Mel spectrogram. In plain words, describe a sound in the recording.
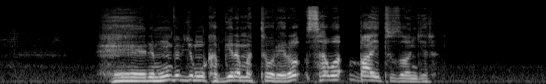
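A man speaks calmly close to the microphone.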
